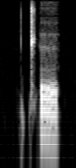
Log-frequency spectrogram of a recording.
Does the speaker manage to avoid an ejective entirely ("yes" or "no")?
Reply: no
